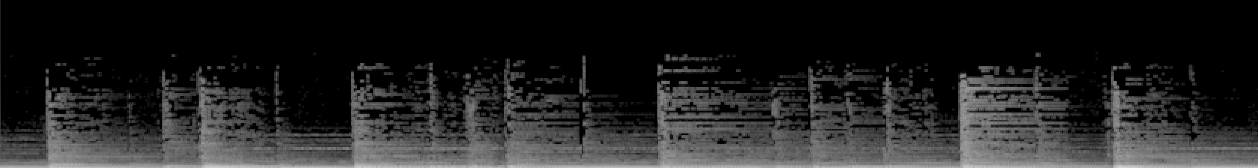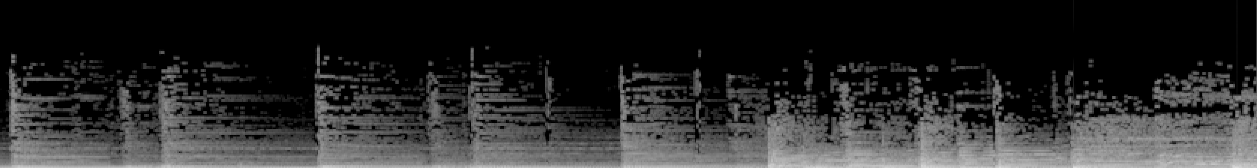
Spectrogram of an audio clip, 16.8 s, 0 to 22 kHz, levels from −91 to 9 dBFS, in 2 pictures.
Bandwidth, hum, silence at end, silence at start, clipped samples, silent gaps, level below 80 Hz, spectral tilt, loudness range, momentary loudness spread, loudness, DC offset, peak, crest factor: 14 kHz; none; 0 s; 0 s; under 0.1%; none; -32 dBFS; -6.5 dB/octave; 7 LU; 10 LU; -19 LUFS; under 0.1%; 0 dBFS; 18 dB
